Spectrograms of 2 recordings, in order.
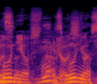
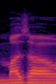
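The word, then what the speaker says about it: Muñoz: Munoz. You can say Munoz. You can say Munoz. Most people just say Muzzo or Munzo or just they don't say it right. Fuck that. We saying it right.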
